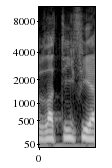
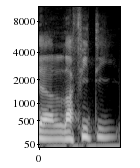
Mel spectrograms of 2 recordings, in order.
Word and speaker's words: Latifi: Oh, al, die, al die coureurs hebben Latifi, heet Lafiti en dat soort dingen.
